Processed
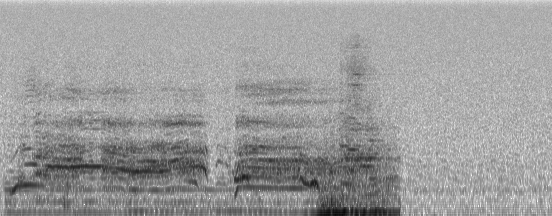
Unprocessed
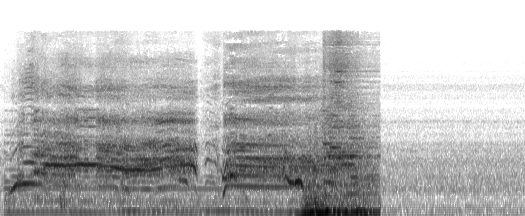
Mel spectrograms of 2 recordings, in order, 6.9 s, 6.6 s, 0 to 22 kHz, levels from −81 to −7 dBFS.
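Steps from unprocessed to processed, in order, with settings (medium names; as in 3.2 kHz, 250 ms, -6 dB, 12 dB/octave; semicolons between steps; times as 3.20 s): added noise white -32 dBFS; flange 1.7 Hz, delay 4.6 ms, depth 1.1 ms, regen +71%; tape speed -5%; trim +2 dB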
